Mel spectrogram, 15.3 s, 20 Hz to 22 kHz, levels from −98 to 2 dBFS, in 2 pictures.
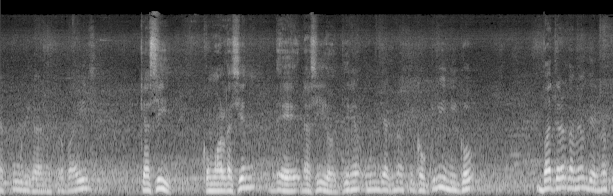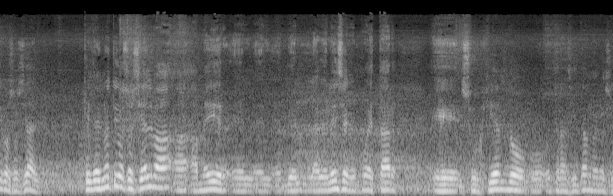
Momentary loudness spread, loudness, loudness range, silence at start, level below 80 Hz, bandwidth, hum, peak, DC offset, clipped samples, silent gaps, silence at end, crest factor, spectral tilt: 10 LU; -17 LUFS; 2 LU; 0 s; -52 dBFS; 16.5 kHz; none; 0 dBFS; under 0.1%; under 0.1%; none; 0 s; 16 dB; -7 dB/octave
